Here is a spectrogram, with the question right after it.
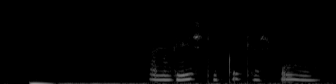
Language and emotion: Russian, sad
